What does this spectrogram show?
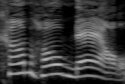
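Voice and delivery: loud, forceful, authoritative, commanding delivery. Retelling how a woman confronted a man at another woman's table: retelling a loud command. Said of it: "Like really loud and commanding".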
